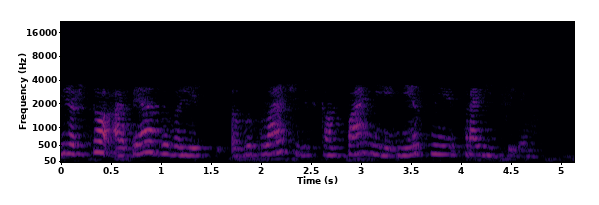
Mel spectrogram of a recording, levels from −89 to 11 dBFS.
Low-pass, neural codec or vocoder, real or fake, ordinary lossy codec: 3.6 kHz; vocoder, 22.05 kHz, 80 mel bands, Vocos; fake; MP3, 16 kbps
